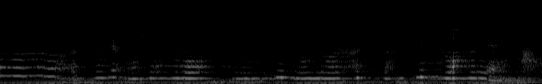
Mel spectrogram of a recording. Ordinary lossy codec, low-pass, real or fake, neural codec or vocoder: none; 7.2 kHz; fake; codec, 24 kHz, 0.5 kbps, DualCodec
